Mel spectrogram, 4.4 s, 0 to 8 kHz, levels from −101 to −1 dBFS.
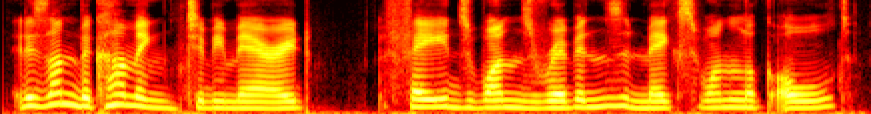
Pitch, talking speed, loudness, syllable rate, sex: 195 Hz, 180 wpm, -17 LUFS, 6.0 syllables/s, female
